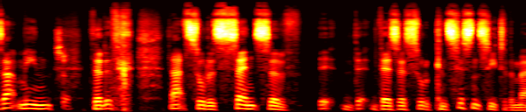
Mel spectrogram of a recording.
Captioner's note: chuckles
